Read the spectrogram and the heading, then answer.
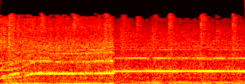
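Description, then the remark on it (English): A jet-powered vehicle's engine starts up on a track, starting slowly then picking up: a loud whine rises and then holds at a steady high-pitched tone over a deep rumble. “It really does sound like a jet engine.”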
